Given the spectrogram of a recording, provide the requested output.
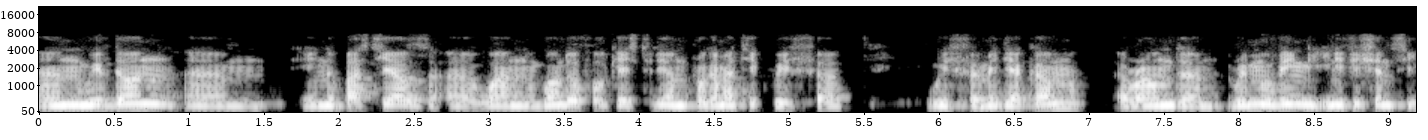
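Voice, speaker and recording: Here a man with a French accent talks at a moderate pace. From France. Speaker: ad tech partnerships director. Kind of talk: conference presentation. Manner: hesitant, many fillers.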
